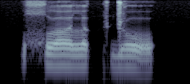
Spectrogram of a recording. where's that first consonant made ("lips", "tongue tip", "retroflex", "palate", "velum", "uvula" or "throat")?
uvula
